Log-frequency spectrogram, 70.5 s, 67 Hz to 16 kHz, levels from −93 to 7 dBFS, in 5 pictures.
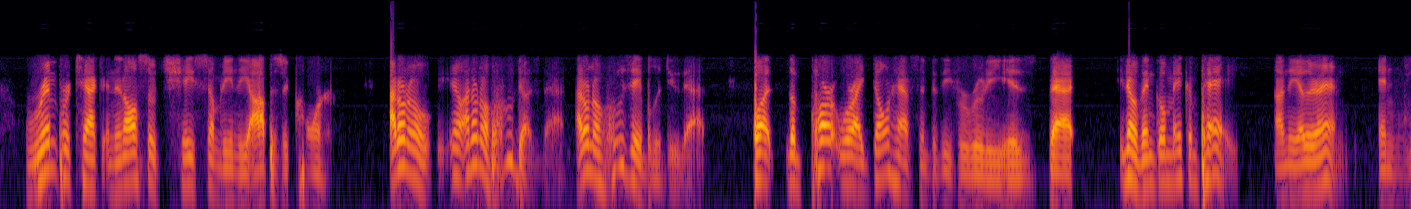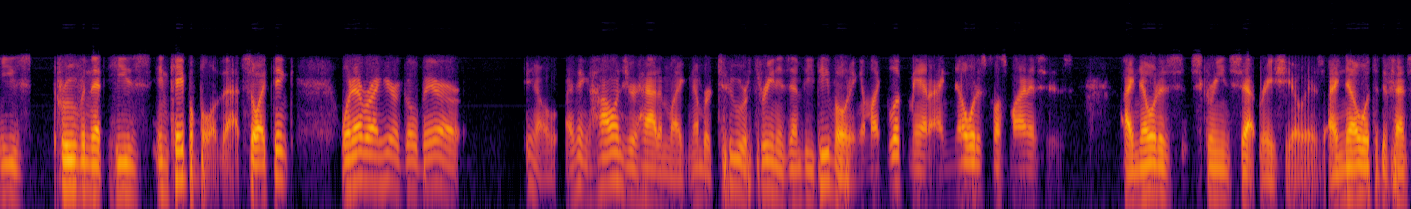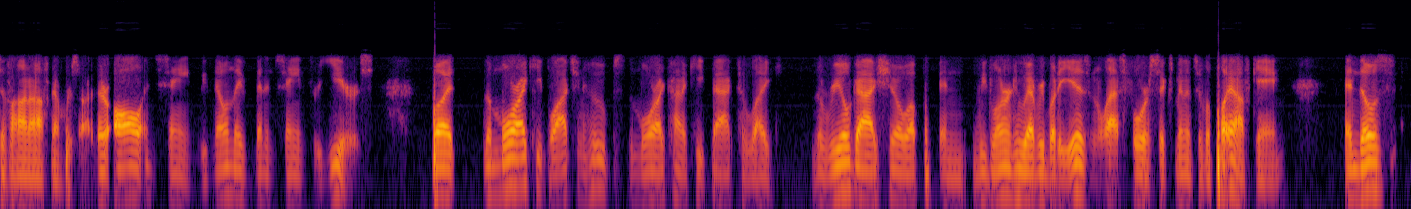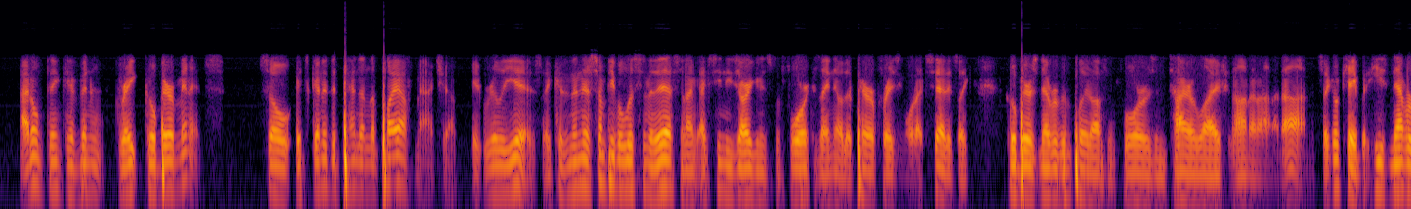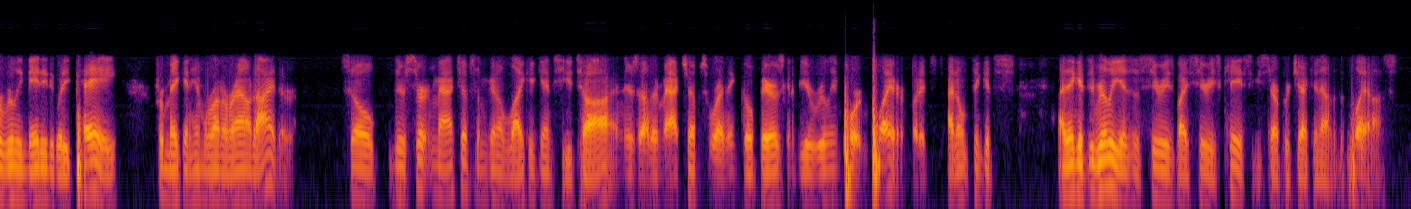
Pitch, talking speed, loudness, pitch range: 105 Hz, 245 wpm, -21 LUFS, 90-120 Hz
